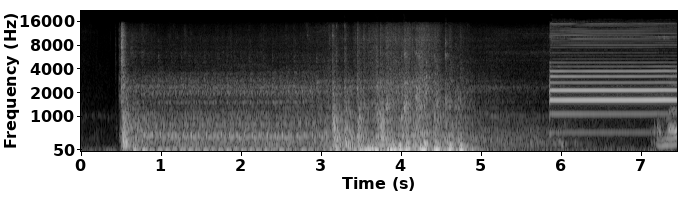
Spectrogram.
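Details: 2000 Cat 563D ex-USMC vibratory roller, Cat 3116 diesel, 25 original hours, cold start (engine described as cold natured): short crank catches quickly, rough rumble settling into steady idle; normal cold start.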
